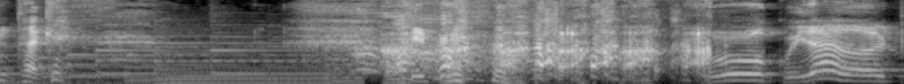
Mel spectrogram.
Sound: everyone laughs

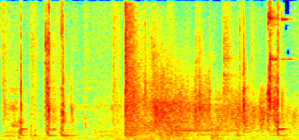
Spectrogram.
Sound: bam!!!

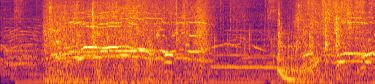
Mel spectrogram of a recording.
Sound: crashing noises

